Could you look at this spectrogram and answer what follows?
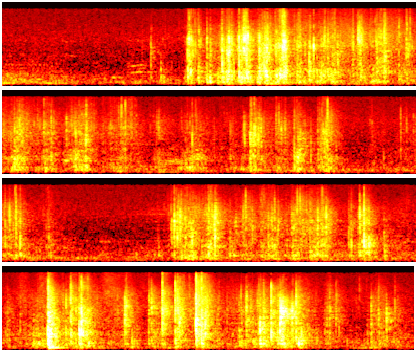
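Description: Prairie dog scrabbling through a clear, ribbed plastic hose: claws scratching and crinkling on the plastic in irregular bursts of sharp clicks, starting about two seconds in, with a short lull midway.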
